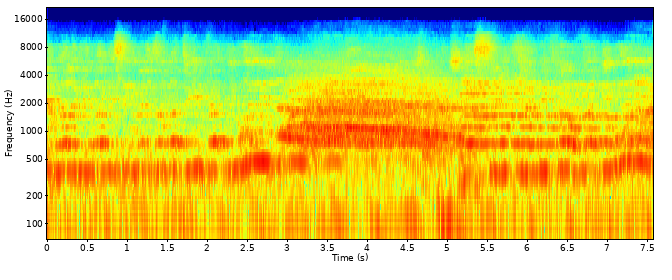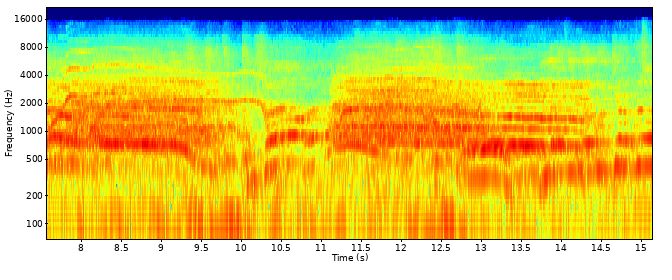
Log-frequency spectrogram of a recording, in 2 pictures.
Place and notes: St-Omer (Pas-de-Calais)
Ducasse - fête foraine
ambiance - extrait 2 - fin d'après-midi
Fostex FR2 + AudioTechnica BP425
Hauts-de-France, France métropolitaine, France, 27 February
